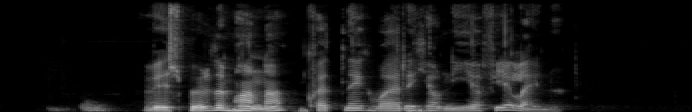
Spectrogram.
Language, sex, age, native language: Icelandic, male, 30-39, Icelandic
